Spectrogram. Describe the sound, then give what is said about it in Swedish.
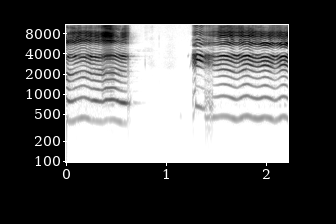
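A person imitates a crying baby with two loud, wavering wails separated by a brief pause, the second wail longer and trembling, with no other sounds. “kan inte det svenska språket, men jag kan låta som en bebis som gråter.”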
